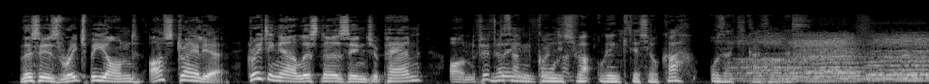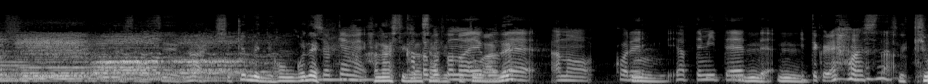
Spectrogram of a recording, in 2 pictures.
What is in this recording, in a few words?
Japanese sampler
